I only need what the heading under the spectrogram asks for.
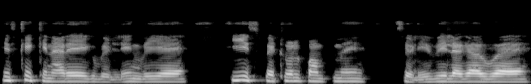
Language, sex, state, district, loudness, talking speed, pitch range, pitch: Hindi, male, Bihar, Lakhisarai, -17 LUFS, 170 wpm, 125-150 Hz, 135 Hz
